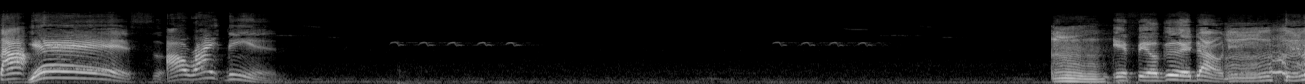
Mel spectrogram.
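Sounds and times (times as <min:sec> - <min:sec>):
bird chirping: 0:00.0 - 0:13.0
steady low hum: 0:00.0 - 0:13.0
high bird whistles: 0:03.9 - 0:05.4.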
